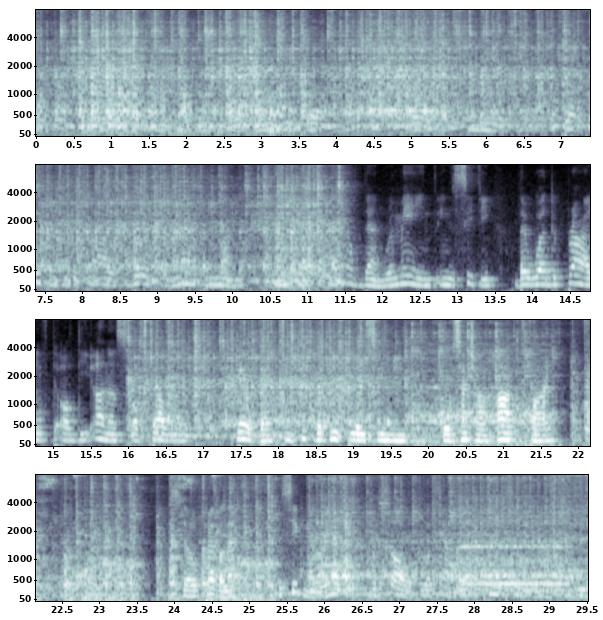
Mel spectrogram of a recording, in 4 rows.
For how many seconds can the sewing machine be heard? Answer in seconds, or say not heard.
25 s.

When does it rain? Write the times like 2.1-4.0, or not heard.
not heard.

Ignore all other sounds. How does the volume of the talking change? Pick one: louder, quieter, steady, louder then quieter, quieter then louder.
louder then quieter.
